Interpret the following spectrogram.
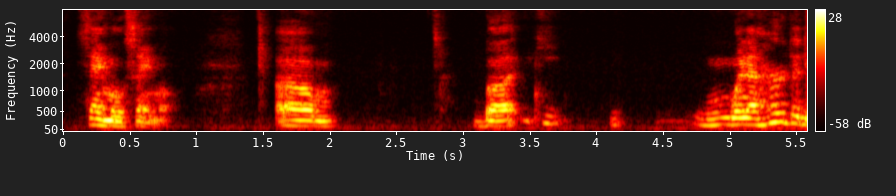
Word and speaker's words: SAMO: And that was on purpose because he wanted to build this kind of mystique around Somo or Samo, however you want to pronounce it. It was Samo.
